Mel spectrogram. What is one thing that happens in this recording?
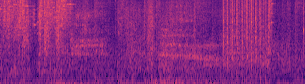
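Explosions boom and crackle close by.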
